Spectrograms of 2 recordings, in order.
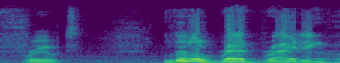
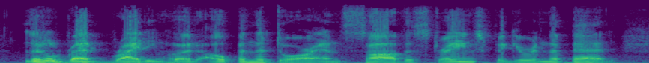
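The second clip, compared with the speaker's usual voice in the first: ordinary delivery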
